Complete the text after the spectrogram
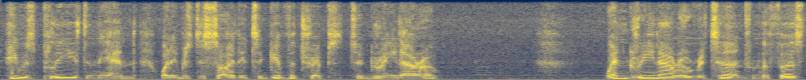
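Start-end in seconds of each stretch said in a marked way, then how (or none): none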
